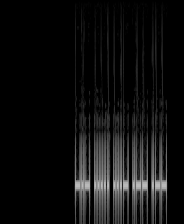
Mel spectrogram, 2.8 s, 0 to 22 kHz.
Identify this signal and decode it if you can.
Morse code, heard as a keyed tone, about 48 wpm, 700 Hz. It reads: K5VWW
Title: Call Signs - 50wpm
